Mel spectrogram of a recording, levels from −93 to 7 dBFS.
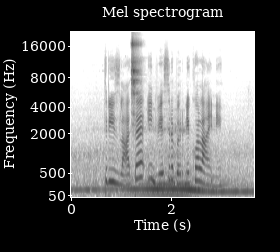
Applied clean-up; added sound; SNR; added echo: none; Tambourine + Livestock, farm animals, working animals; -3 dB; none.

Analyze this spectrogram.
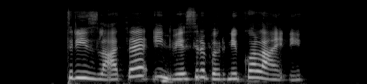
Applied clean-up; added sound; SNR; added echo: neural mask model DeepFilterNet 3.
